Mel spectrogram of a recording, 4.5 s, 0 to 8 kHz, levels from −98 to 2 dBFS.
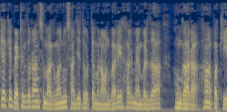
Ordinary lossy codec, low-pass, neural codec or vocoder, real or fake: AAC, 48 kbps; 7.2 kHz; none; real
